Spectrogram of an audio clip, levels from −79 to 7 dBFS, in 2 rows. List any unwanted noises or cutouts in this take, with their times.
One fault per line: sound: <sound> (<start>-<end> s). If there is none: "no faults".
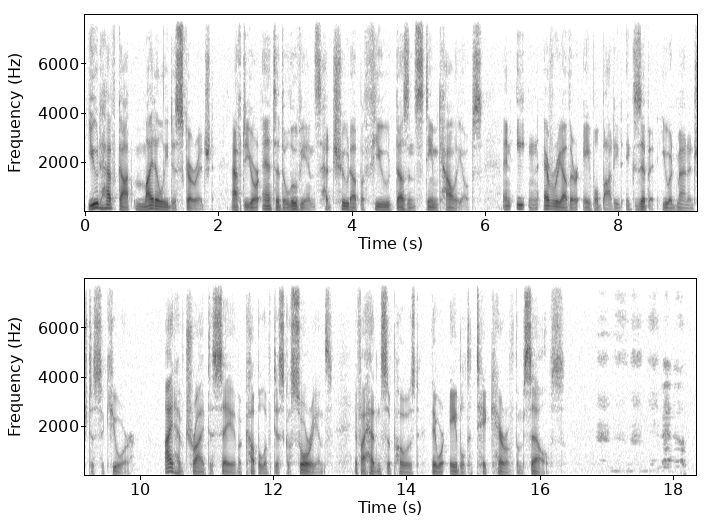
sound: breath (16.8-18.2 s)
